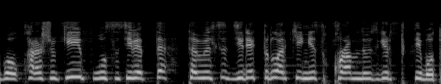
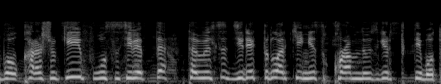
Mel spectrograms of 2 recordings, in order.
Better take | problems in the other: second | noise reduction (neural mask model DeepFilterNet 3)

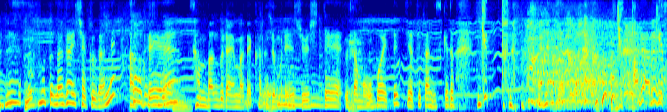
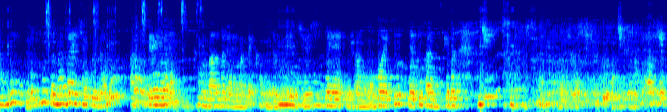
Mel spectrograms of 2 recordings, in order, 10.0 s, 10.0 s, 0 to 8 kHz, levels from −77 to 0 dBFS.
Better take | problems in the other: first | noise reduction (neural separator model SepFormer DNS4)

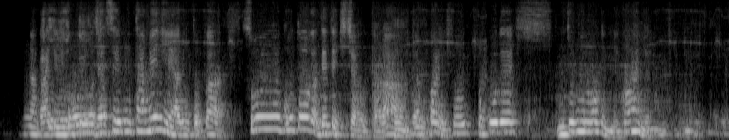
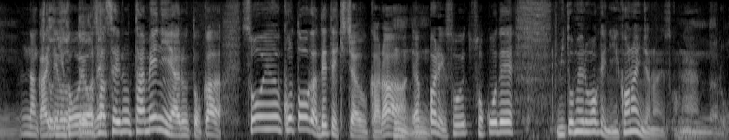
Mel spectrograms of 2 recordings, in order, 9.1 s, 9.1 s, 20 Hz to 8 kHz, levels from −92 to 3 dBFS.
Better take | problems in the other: second | noise reduction (neural separator model SepFormer DNS4)

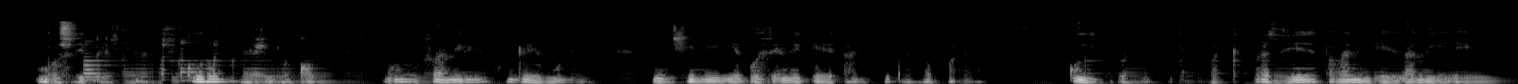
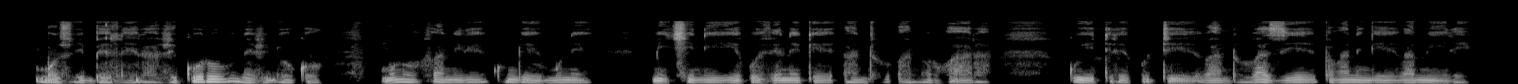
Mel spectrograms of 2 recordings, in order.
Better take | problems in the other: second | noise reduction (neural mask model DeepFilterNet 3)

